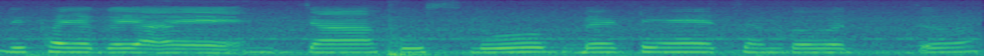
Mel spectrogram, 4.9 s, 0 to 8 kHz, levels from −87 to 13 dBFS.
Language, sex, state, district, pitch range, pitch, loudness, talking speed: Hindi, female, Rajasthan, Barmer, 215-235 Hz, 225 Hz, -16 LUFS, 110 wpm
